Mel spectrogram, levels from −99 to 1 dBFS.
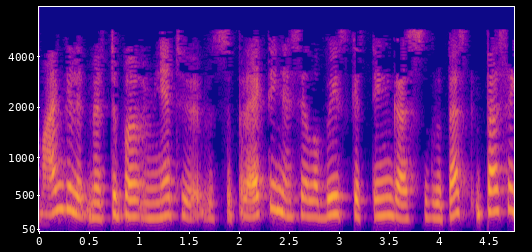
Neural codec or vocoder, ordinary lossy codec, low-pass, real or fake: codec, 24 kHz, 0.5 kbps, DualCodec; MP3, 24 kbps; 7.2 kHz; fake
